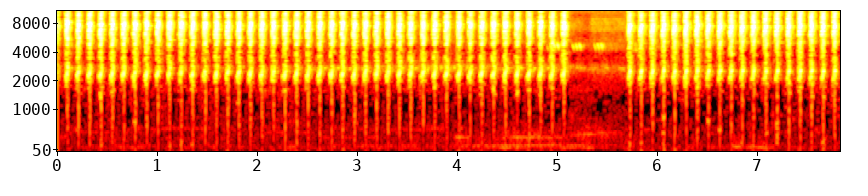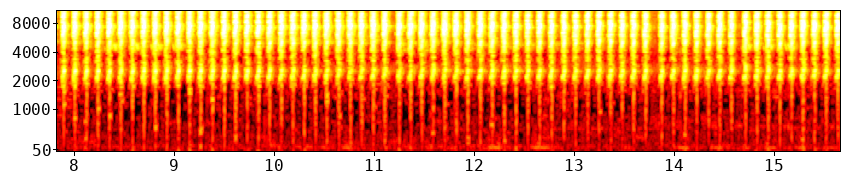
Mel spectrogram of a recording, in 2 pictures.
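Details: Katydid (belalang kecek) producing the sustained ngerol roll, clear and rough in tone: long run of rapid, regular sharp high-pitched pulses, broken once by a short pause, then continuing steadily.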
